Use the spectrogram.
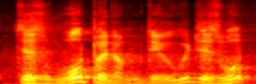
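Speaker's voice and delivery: ordinary talk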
